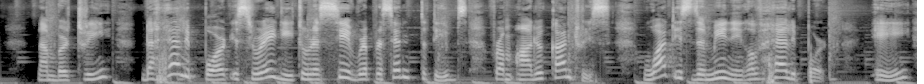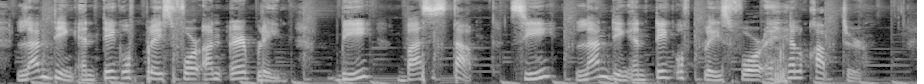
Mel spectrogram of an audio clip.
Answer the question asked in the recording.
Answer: Yes, letter C. Landing and takeoff place for a helicopter.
